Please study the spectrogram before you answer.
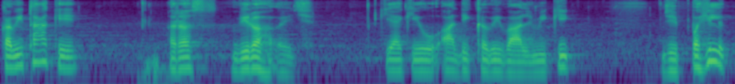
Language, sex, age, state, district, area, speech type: Maithili, male, 30-45, Bihar, Purnia, rural, spontaneous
